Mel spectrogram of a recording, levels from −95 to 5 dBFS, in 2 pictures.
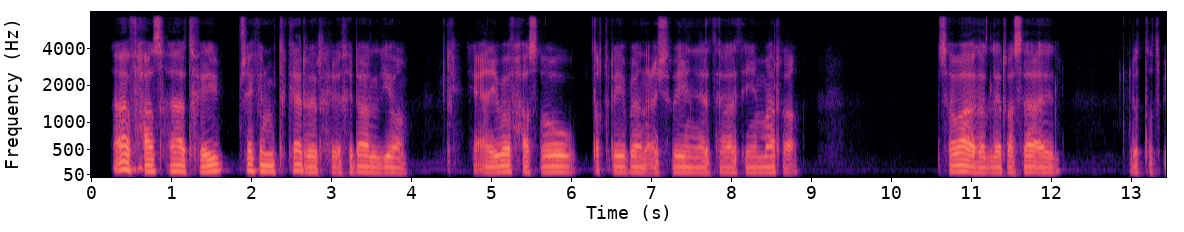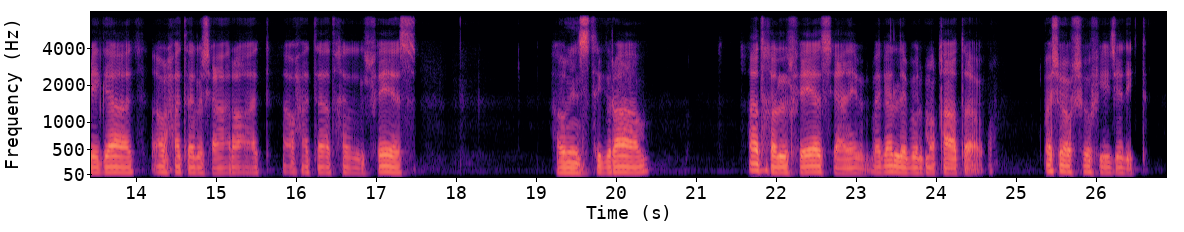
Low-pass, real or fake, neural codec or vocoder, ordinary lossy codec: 7.2 kHz; real; none; none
